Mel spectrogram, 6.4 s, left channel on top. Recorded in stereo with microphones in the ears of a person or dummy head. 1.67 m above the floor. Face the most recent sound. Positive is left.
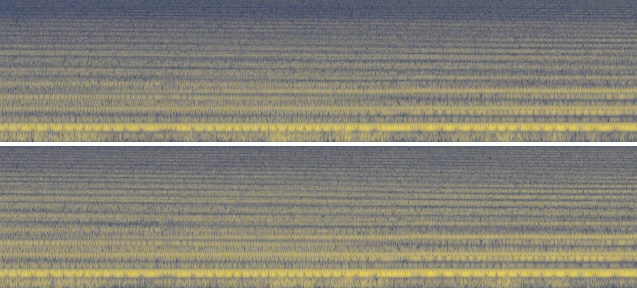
turn(degrees=-10)  # may be behind; listen again after turning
